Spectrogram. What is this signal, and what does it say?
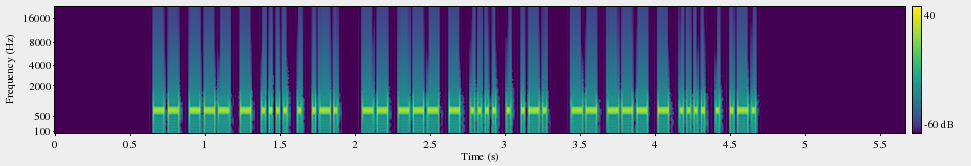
Morse code, heard as a keyed tone, about 50 wpm, 700 Hz. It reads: MOTHER MOTHER MOTHER
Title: Top 300 Words Repeated 50wpm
